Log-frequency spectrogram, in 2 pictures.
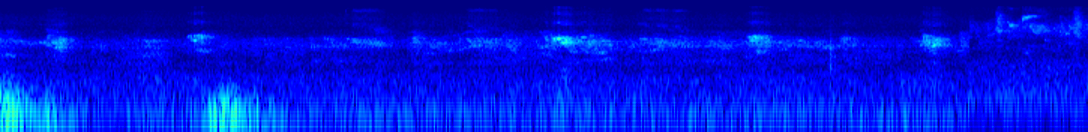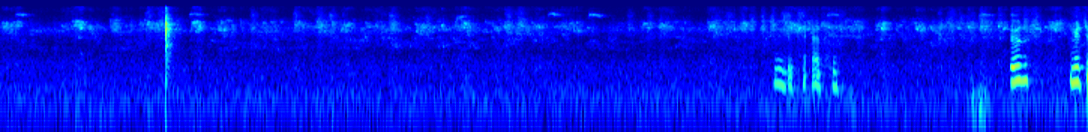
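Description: Faint bird chirping: many short, high chirps in quick succession. A single sharp click sounds a little past the middle.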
